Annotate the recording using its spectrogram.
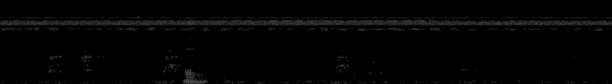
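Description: A steady, high-pitched chorus of field insects chirring without a break.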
